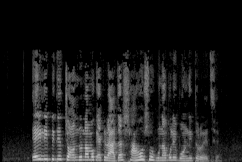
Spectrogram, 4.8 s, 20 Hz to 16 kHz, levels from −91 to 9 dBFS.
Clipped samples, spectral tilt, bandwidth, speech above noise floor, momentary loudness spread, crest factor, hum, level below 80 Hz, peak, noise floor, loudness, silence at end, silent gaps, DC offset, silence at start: under 0.1%; -3 dB/octave; 11.5 kHz; 42 dB; 11 LU; 18 dB; none; -64 dBFS; -6 dBFS; -66 dBFS; -24 LUFS; 0.5 s; none; under 0.1%; 0.65 s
